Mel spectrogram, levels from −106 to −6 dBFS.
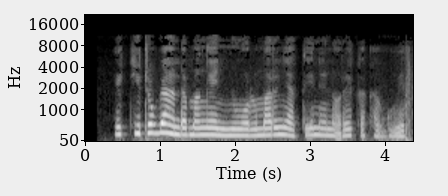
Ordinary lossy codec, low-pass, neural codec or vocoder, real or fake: MP3, 48 kbps; 19.8 kHz; none; real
